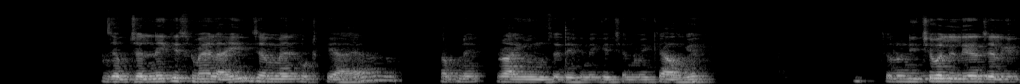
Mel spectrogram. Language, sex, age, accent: Hindi, male, 30-49, native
